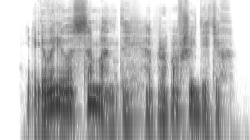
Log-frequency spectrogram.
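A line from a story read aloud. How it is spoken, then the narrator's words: Almost a whisper. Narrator (Russian): практически прошептала Альма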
